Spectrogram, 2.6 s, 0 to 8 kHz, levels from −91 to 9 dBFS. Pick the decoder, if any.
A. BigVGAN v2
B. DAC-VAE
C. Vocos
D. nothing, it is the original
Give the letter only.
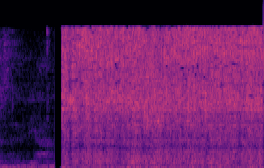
D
